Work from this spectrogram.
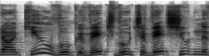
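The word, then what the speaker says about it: Vučević: It is pronounced Vucevic like normal, right? It's not Vukovic.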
